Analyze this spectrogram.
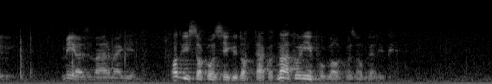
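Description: A middle-aged man speaks sternly and forcefully up close.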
